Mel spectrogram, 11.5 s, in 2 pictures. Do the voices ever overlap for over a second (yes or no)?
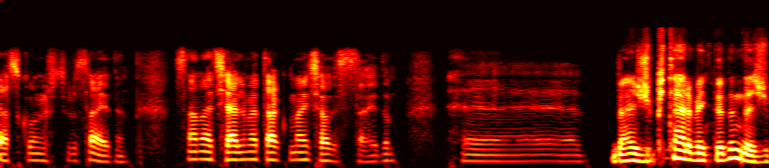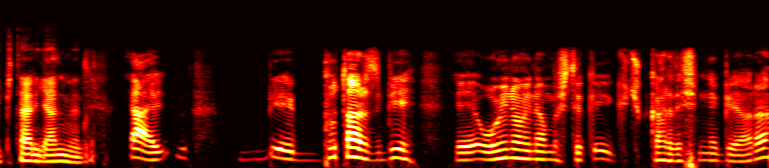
no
